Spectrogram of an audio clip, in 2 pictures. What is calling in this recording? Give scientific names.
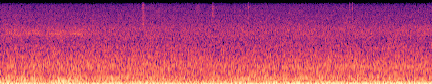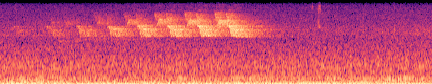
Poecile atricapillus, Seiurus aurocapilla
